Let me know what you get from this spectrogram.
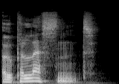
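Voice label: "opalescent", British English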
